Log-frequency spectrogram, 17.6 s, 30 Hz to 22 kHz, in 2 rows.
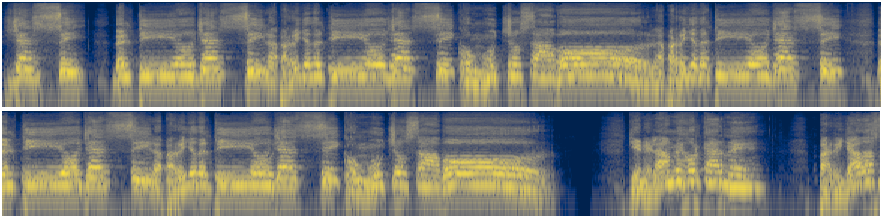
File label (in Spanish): jingle voces; La Parrilla del tío Jessy 2021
